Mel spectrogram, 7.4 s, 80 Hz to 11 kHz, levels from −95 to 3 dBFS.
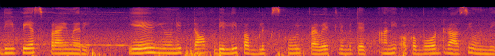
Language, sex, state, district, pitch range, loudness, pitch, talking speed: Telugu, female, Andhra Pradesh, Srikakulam, 200-220 Hz, -18 LUFS, 210 Hz, 120 wpm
